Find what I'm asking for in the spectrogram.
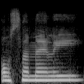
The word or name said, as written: osamelý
